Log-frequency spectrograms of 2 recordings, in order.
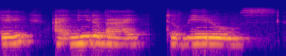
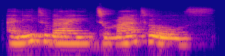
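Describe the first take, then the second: First: Very slow American "tomatoes", to-MAY-does; American accent. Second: Slow British "tomatoes", to-MAH-toes; British accent. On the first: Teacher drilling the plural slowly, American accent. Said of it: "l'accent américain". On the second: Teacher modelling the plural, British accent. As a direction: say "tomatoes" slowly with a British long "ah". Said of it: "on va faire l'accent british". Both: Shown as a demonstration.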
